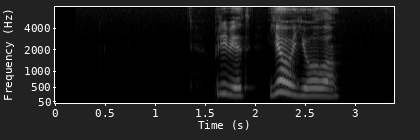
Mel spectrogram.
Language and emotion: Russian, positive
